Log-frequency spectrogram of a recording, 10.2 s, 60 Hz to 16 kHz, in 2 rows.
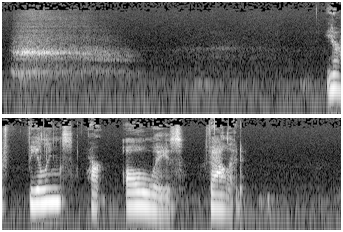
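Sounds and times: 
soft slow airy exhale with faint whistly tone: 0:00.1 - 0:02.1
speech: 0:04.9 - 0:08.8.

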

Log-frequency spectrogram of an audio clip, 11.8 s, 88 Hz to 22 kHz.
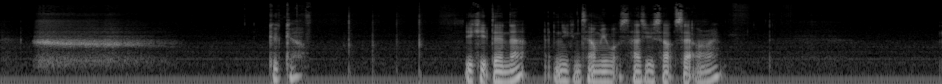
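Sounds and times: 
soft steady exhale after a held breath: 0:00.0 - 0:02.2
speech: 0:03.4 - 0:04.0, 0:05.8 - 0:09.1.

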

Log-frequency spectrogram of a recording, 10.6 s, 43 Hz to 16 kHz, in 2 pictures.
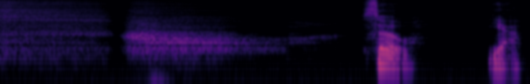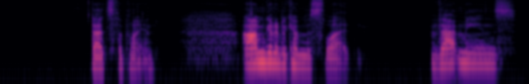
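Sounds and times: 
deep breathing in and out: 0:00.0 - 0:03.4
speech: 0:03.7 - 0:04.2, 0:04.9 - 0:05.3, 0:06.2 - 0:09.0, 0:09.6 - 0:10.5.

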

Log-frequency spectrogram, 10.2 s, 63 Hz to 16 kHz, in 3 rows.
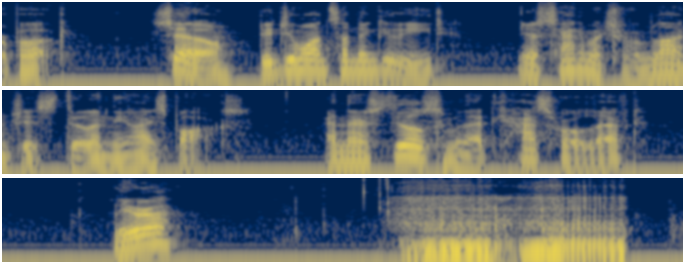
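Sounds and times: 
speech: 0:00.0 - 0:06.7, 0:07.4 - 0:07.8
person snoring: 0:08.7 - 0:10.0.

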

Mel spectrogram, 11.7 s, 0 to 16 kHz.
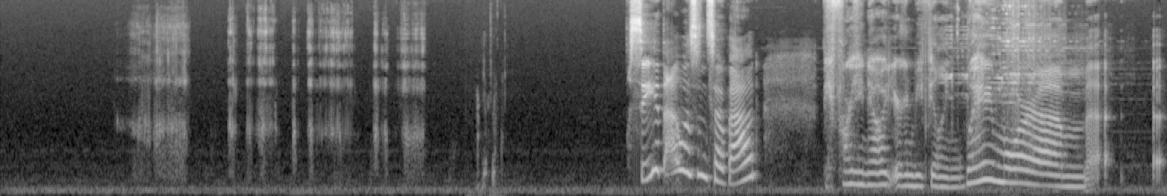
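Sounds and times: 
low steady hum: 0:00.0 - 0:11.6
person taking a small sip of a drink: 0:01.2 - 0:05.1
quick swallow: 0:01.2 - 0:05.1
speech: 0:06.4 - 0:11.2.

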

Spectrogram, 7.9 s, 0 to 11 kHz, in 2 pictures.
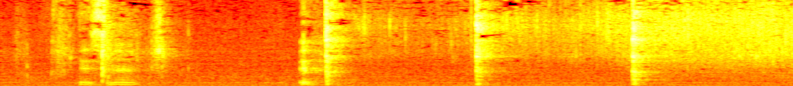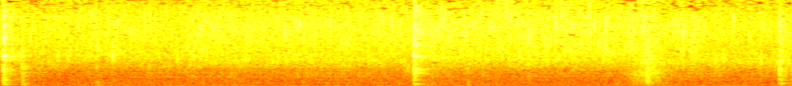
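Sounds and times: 
speech: 0:00.4 - 0:01.8
food frying in a pan: 0:01.8 - 0:07.9.

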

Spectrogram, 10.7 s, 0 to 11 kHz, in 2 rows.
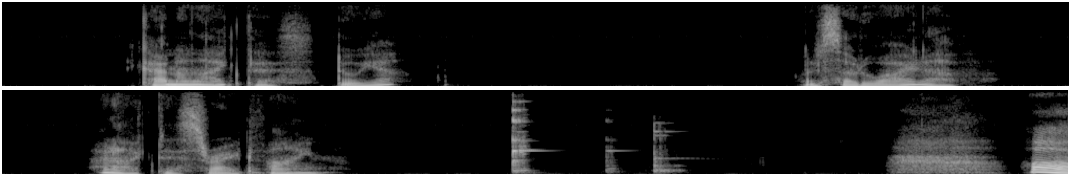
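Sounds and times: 
speech: 0:00.7 - 0:02.0, 0:04.0 - 0:04.8, 0:05.8 - 0:07.0, 0:10.5 - 0:10.6
wine glasses clinking: 0:07.9 - 0:08.9.

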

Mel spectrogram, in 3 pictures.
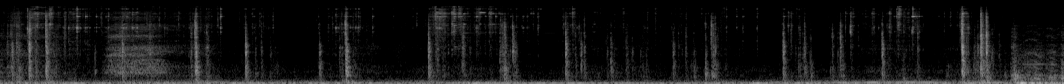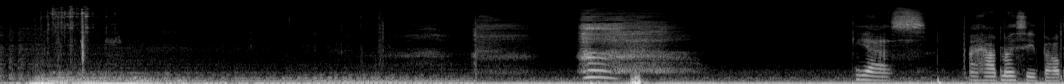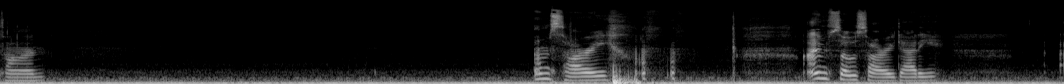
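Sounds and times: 
keys jingling and clinking: 0:00.0 - 0:11.9
car engine turning over and idling: 0:00.0 - 0:31.9
speech: 0:19.3 - 0:19.8, 0:20.5 - 0:21.9, 0:26.6 - 0:28.1, 0:29.4 - 0:30.8.

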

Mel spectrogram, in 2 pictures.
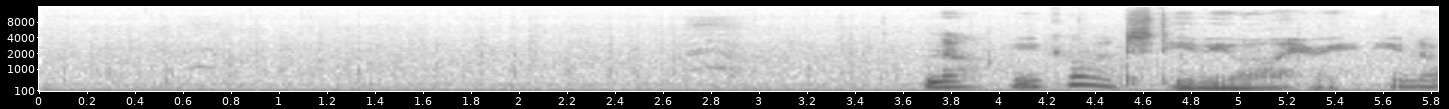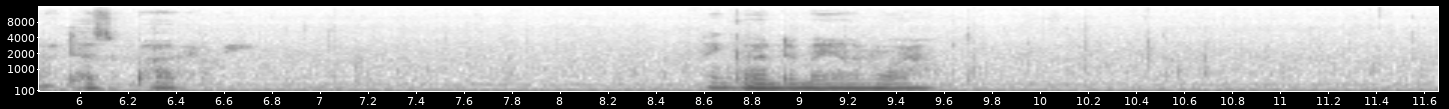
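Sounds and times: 
low hum: 0:00.0 - 0:11.6
soft steady rain heard faintly from indoors: 0:00.0 - 0:11.6
speech: 0:03.7 - 0:06.6, 0:08.6 - 0:09.7.

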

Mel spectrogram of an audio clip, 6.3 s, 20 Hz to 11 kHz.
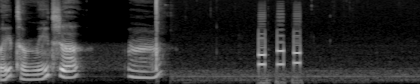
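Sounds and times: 
speech: 0:00.0 - 0:01.3, 0:01.9 - 0:02.5
telephone keypad dialing tones dialing a hotline code: 0:03.9 - 0:04.6.

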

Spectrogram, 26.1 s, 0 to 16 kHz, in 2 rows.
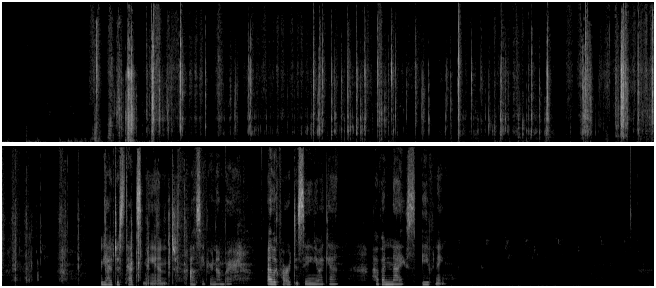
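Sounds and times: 
paper rustling and crinkling: 0:01.7 - 0:14.7, 0:15.5 - 0:17.5
speech: 0:15.1 - 0:19.8, 0:20.4 - 0:22.0.

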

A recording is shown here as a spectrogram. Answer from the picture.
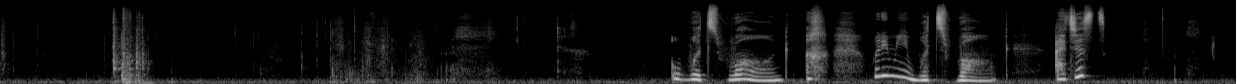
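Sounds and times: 
door opening with a solid thunk: 0:01.2 - 0:01.6
soft shuffling movement of someone stepping in: 0:02.6 - 0:05.0
speech: 0:06.8 - 0:11.1.

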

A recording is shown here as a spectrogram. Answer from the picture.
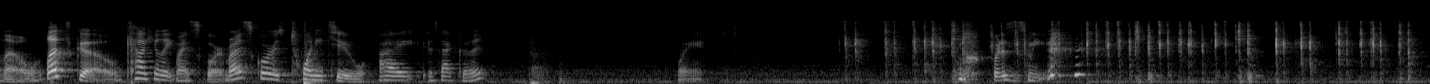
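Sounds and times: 
speech: 0:00.0 - 0:05.0, 0:06.8 - 0:07.1, 0:09.6 - 0:11.0
mechanical keyboard typing: 0:08.4 - 0:14.2.

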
